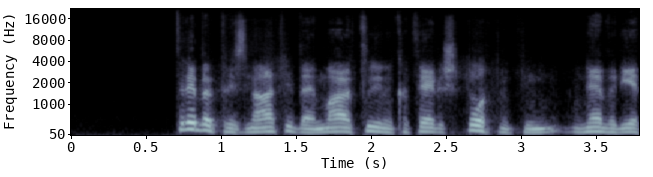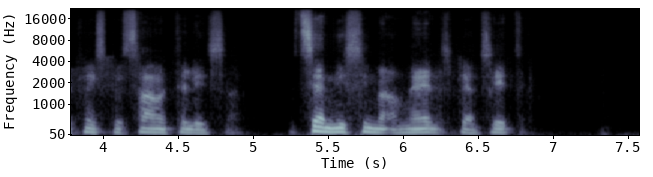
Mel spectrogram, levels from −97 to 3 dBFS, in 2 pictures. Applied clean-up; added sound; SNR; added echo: neural mask model DeepFilterNet 3.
